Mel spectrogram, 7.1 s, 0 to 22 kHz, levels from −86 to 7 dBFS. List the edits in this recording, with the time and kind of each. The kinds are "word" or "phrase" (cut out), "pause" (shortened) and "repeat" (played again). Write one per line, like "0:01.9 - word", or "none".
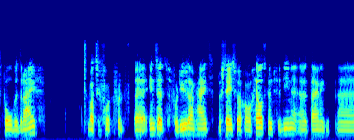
0:02.6 - pause
0:04.3 - pause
